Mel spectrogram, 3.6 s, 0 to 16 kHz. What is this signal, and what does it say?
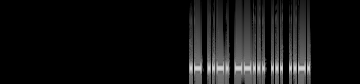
Morse code, heard as a keyed tone, about 52 wpm, 700 Hz. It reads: AF7SF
